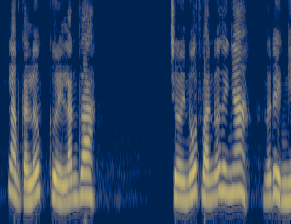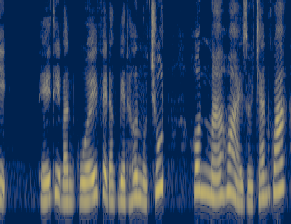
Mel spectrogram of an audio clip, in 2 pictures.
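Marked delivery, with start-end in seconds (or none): none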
